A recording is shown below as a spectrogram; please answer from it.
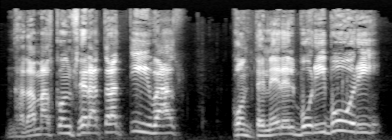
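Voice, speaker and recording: A man's voice: high-pitched, expressive, unhurried, creaky, pushed and bright, dry recording, studio quality. A man hosting a comedy podcast, lecturing in slangy, mock-preachy radio banter.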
